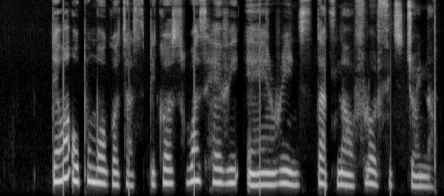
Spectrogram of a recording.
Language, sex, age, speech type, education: Nigerian Pidgin, female, 15-29, spontaneous, tertiary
